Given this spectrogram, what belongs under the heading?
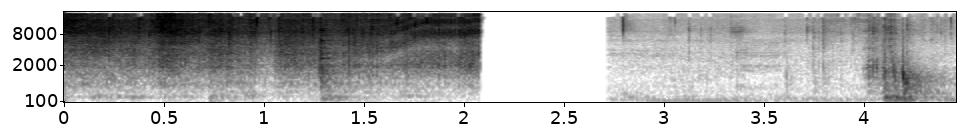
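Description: A vegetable chop mixture fries in a pan with a bright sizzle and stirring scrapes, cut off by a brief silence, then returning quieter with a louder scrape near the end.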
